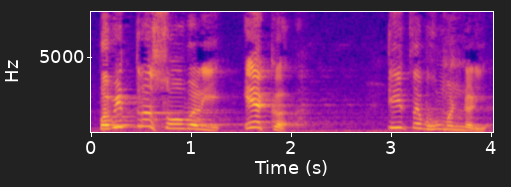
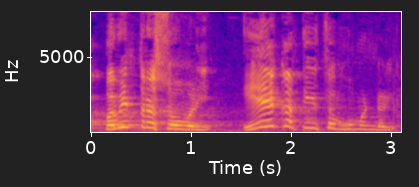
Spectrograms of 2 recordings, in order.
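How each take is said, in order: First: The pause comes right after 'ek'. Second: The pause comes right before 'ek'.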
